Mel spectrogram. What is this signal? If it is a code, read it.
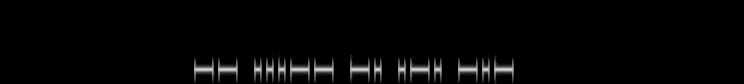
Morse code, heard as a keyed tone, about 20 wpm, 700 Hz. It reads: M3NRK
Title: DXCC-100 Call Signs - 5 Characters - Repeated 3x - 20wpm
